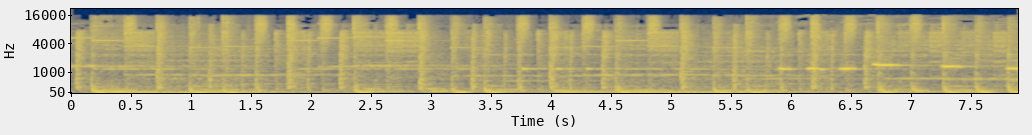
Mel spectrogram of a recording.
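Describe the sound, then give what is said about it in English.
A catchy whistled jingle melody rides over a bright, punchy musical backing with steady drum hits, sliding between notes near the end. It's loud, with no talking. “Tell me you don't whistle along to that one.”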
